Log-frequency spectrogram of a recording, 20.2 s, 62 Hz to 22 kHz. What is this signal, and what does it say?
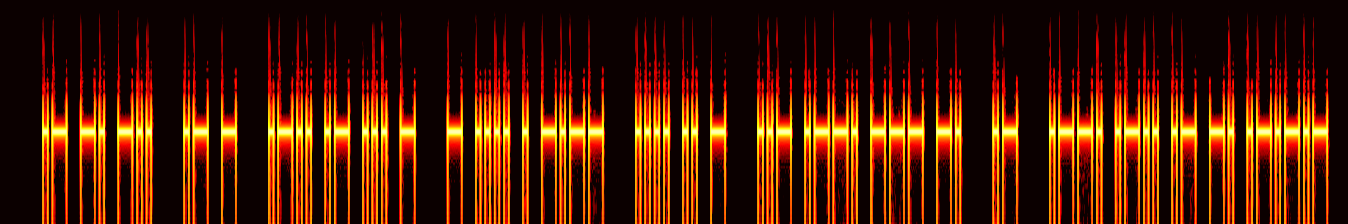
Morse code, heard as a keyed tone, about 17 wpm, 700 Hz. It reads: AND AT LAST THEY HIT UPON A PLAN.
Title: Sentences from Top 1200 Words 17wpm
